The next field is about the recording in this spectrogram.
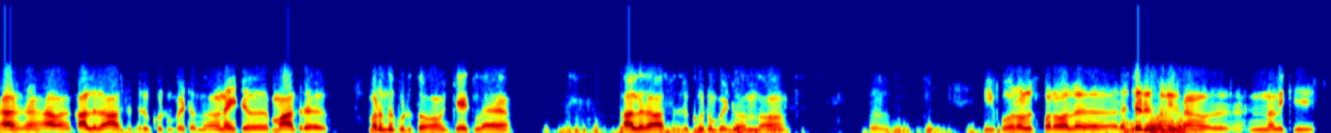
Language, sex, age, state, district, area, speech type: Tamil, male, 60+, Tamil Nadu, Mayiladuthurai, rural, conversation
